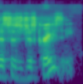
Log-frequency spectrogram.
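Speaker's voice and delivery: ordinary delivery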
